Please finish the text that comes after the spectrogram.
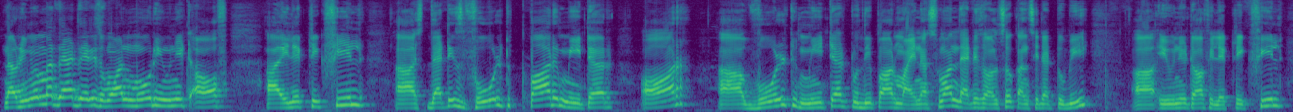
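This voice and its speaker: A man's voice: on the high side, expressive, normal speed, darkish tone. A young man from India teaching a live online physics exam-prep class, reading student answers from chat and repeating key points between "uh"s and "okay"s. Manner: explains step by step, reads student names and answers from chat.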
